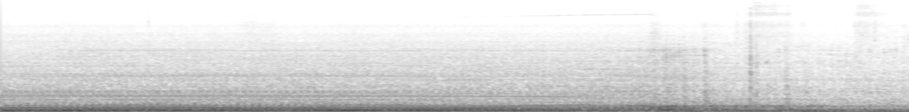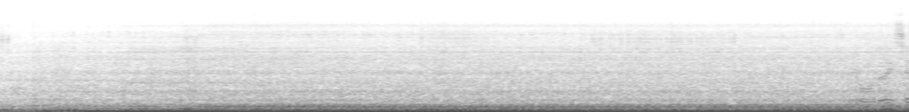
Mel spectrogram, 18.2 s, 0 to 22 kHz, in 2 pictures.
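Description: A BharatBenz 4832 16-wheel truck engine rumbles loudly and continuously nearby, deepening as it revs up partway through, with a voice speaking briefly over it.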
